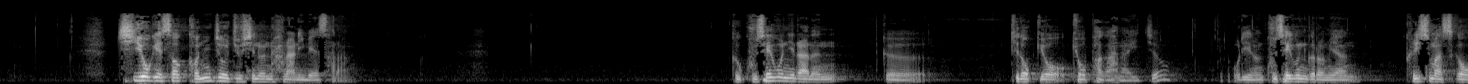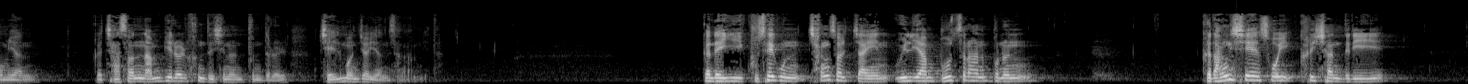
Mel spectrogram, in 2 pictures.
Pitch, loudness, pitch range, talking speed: 160 Hz, -19 LUFS, 135-200 Hz, 215 characters per minute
